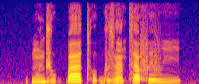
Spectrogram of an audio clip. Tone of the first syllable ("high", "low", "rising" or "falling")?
rising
